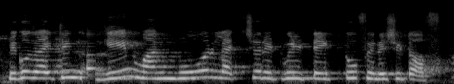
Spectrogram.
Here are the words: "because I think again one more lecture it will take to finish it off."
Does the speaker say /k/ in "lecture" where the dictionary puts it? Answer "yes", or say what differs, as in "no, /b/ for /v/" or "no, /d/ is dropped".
yes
